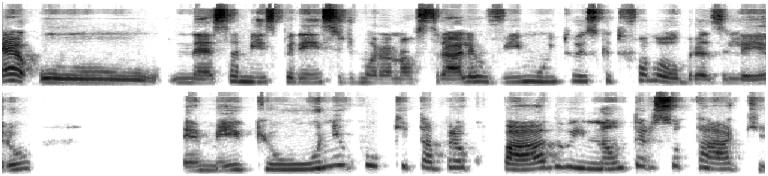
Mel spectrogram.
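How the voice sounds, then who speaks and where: A woman speaks at a moderate pace and fairly high pitch, with very wide pitch swings. The sound is dry and close with no echo. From southern Brazil (Rio Grande do Sul). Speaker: tech professional and English teacher. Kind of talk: casual interview conversation.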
